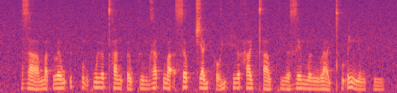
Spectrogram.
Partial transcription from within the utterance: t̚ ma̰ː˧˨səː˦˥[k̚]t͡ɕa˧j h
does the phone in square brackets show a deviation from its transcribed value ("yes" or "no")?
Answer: yes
